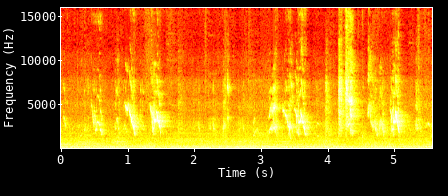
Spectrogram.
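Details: Pet budgerigars calling with scattered high chirps and brief squawks, short falling notes in small bunches separated by quiet gaps.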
